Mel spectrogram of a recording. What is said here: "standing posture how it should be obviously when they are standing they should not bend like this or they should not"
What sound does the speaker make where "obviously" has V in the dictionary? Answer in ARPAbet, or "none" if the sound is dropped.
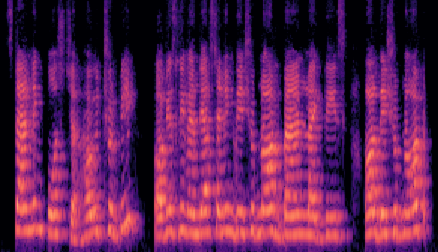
V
